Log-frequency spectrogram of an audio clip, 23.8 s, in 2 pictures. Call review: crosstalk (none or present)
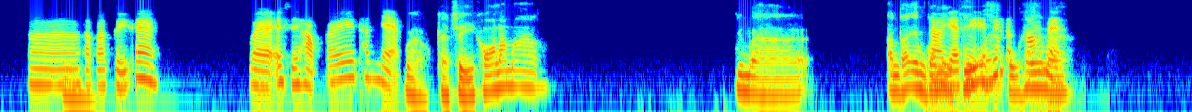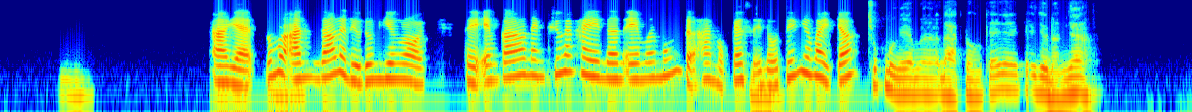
present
